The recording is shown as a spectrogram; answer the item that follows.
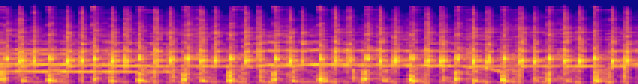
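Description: Pambai and udukkai drums playing a fast, even rhythm, about eight to ten strokes a second, under a steady held high note.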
